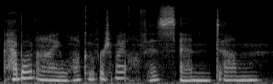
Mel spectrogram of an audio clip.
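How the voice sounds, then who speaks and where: A woman playing an anxious, needy lab researcher in a soft-spoken ASMR role play, breathy and often slipping into a whisper, halting and rambling. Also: mid-range voice, expressive. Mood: giddy, eager. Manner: halting, rambling, emotional, repeats herself.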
